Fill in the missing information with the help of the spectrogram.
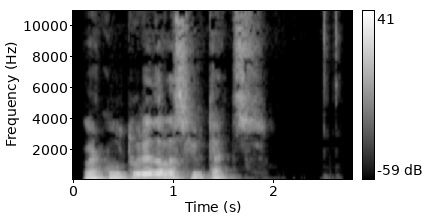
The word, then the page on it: ciutats: catala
